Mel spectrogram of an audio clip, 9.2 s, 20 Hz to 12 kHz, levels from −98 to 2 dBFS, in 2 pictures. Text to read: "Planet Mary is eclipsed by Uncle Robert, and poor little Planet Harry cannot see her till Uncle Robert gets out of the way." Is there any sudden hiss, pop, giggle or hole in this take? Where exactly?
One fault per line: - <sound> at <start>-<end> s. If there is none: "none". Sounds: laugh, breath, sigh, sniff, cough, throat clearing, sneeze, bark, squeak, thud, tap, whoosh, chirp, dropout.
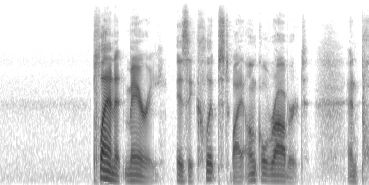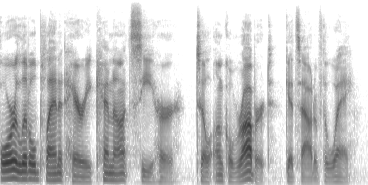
none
